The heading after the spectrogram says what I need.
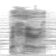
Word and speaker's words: Beherit: But alas, the correct English transliteration is this, and it's pronounced, as you guessed, Beherit.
